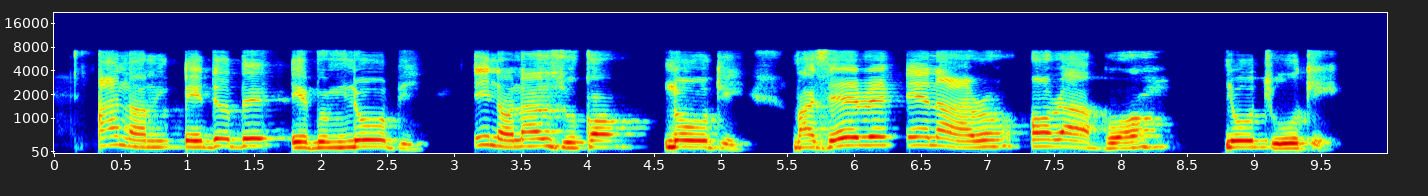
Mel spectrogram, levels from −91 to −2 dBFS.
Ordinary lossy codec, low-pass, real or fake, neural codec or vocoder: none; 7.2 kHz; fake; codec, 16 kHz, 2 kbps, X-Codec, HuBERT features, trained on balanced general audio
